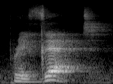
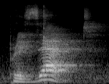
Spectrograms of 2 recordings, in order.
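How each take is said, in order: The two takes are said the same way.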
